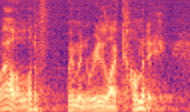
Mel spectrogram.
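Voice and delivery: normal talking voice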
